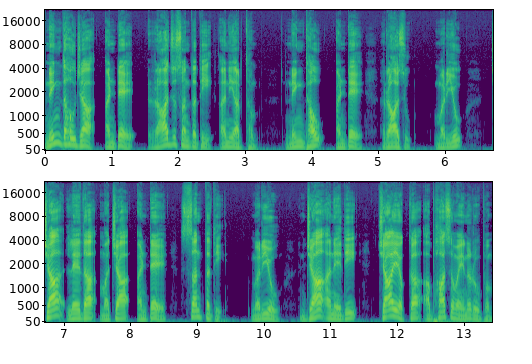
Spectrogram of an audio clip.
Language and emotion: Telugu, neutral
